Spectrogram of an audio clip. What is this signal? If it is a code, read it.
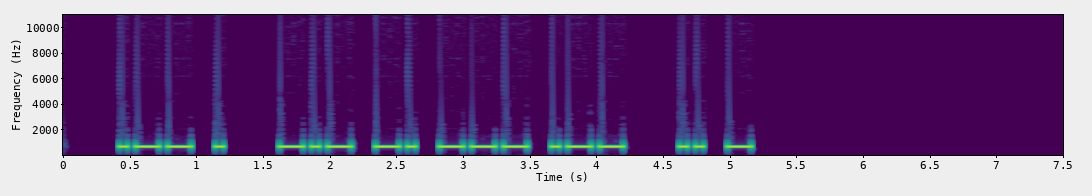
Morse code, heard as a keyed tone, about 20 wpm, 700 Hz. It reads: WE KNOW IT
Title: Sets of 8 Words - 20wpm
